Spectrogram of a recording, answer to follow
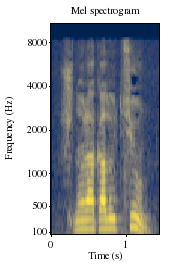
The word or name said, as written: shnorhakalutyun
